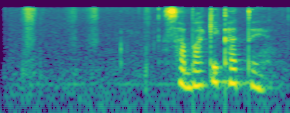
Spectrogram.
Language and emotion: Russian, neutral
